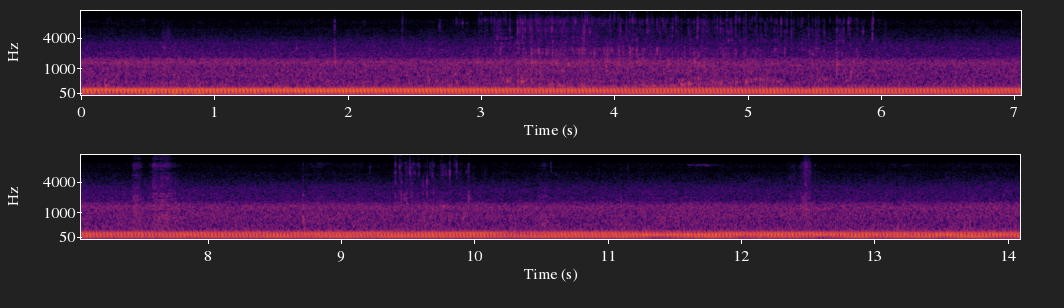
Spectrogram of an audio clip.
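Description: Steady low hum of a hand-made RC fan boat's motor and air propeller running on the water, easing slightly after about four seconds.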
